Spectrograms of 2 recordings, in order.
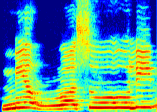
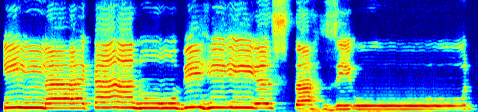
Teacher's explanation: واو مدہ ہے، اس کو بھی ہم نے ایک الف کے برابر لمبا کر کے پڑھنا ہے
